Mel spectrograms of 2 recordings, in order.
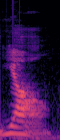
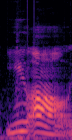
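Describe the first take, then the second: First: "y'all" run together as one syllable; southern contraction. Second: "You all" as two separate words; uncontracted form. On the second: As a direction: split it cleanly into "You all". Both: Shown as a demonstration. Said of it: "I said y'all".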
